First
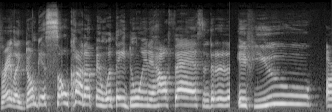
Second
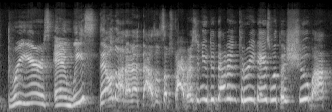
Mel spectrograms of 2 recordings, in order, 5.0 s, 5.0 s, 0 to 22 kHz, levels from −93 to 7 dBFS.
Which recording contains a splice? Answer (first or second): first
